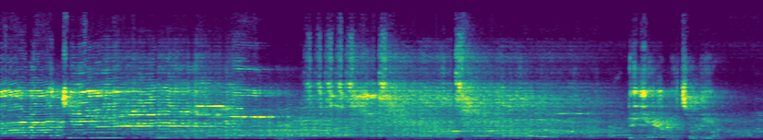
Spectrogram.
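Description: At a Christmas DJ event, a large crowd cheers and shouts without a break, a loud, dense roar of whoops and screams that fades slightly toward the end.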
